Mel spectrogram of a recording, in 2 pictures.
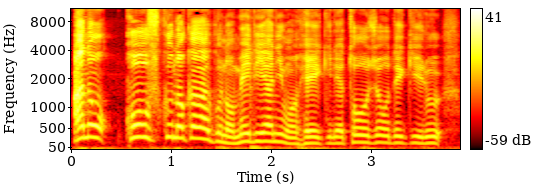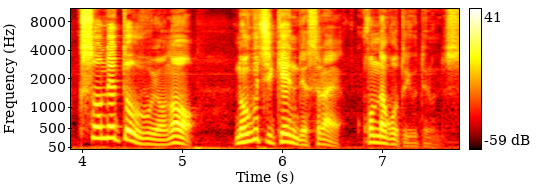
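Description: This man's voice sits high and swings very widely in pitch, with big jumps in loudness. He keeps a moderate pace against a quiet background. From Japan. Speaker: political commentator. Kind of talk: live commentary. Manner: animated. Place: home room.

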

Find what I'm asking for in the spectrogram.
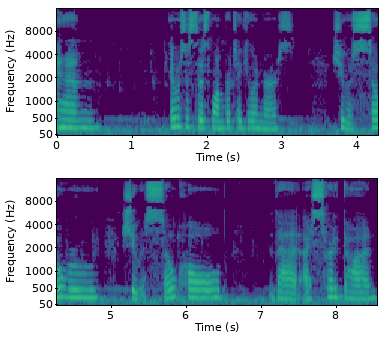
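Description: Somewhat breathy and monotone with flat intonation, a woman speaks at a very slow pace with long, frequent pauses over light background noise. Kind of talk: casual vlog chat. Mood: upset, indignant storytelling. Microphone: phone near.

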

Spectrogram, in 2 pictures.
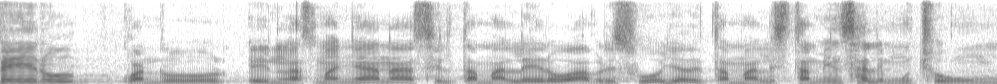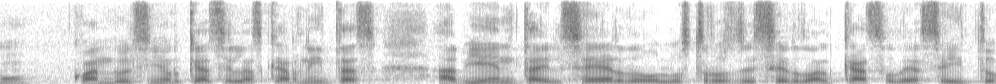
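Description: A man's fairly high voice at a fairly quick pace, with fairly even intonation. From Mexico City. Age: 50s. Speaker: TV producer. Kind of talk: interview. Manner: hesitant, many fillers. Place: studio. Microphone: lapel.

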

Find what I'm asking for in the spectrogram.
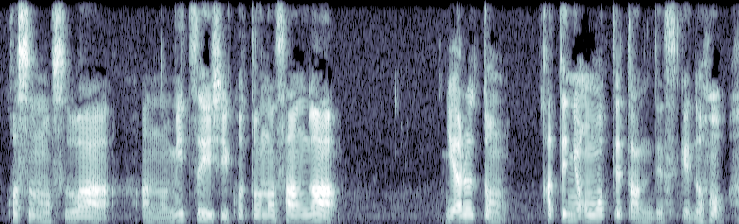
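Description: On a very clean recording with a silent background, a woman with a Kansai accent speaks at medium pitch with fairly even intonation and long, frequent pauses. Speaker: YouTuber. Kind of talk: casual vlog review. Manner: casual, halting with fillers.

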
